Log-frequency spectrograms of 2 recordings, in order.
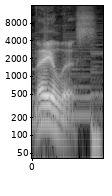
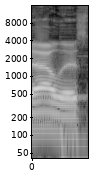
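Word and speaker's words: Alys: Chaz, getting called over by fellow veteran hunter, Alice. Yeah, I'm sure a lot of people pronounce it Alice, but this is just what I decided to roll with.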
